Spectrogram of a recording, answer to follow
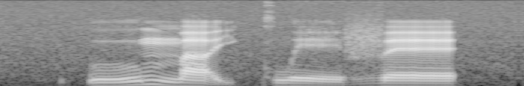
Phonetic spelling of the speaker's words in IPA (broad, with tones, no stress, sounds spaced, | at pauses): ʔ u˨˦ m a̰˧˨ j k w e̤˨˩ v ɛ˧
